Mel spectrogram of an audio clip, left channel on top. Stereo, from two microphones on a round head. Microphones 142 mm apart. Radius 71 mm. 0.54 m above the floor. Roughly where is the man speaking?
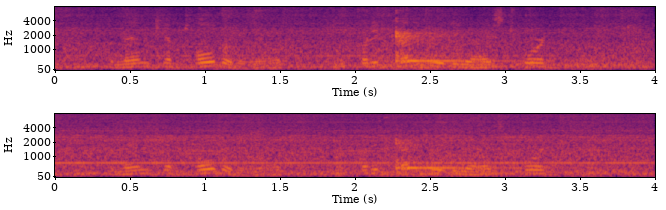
Left.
